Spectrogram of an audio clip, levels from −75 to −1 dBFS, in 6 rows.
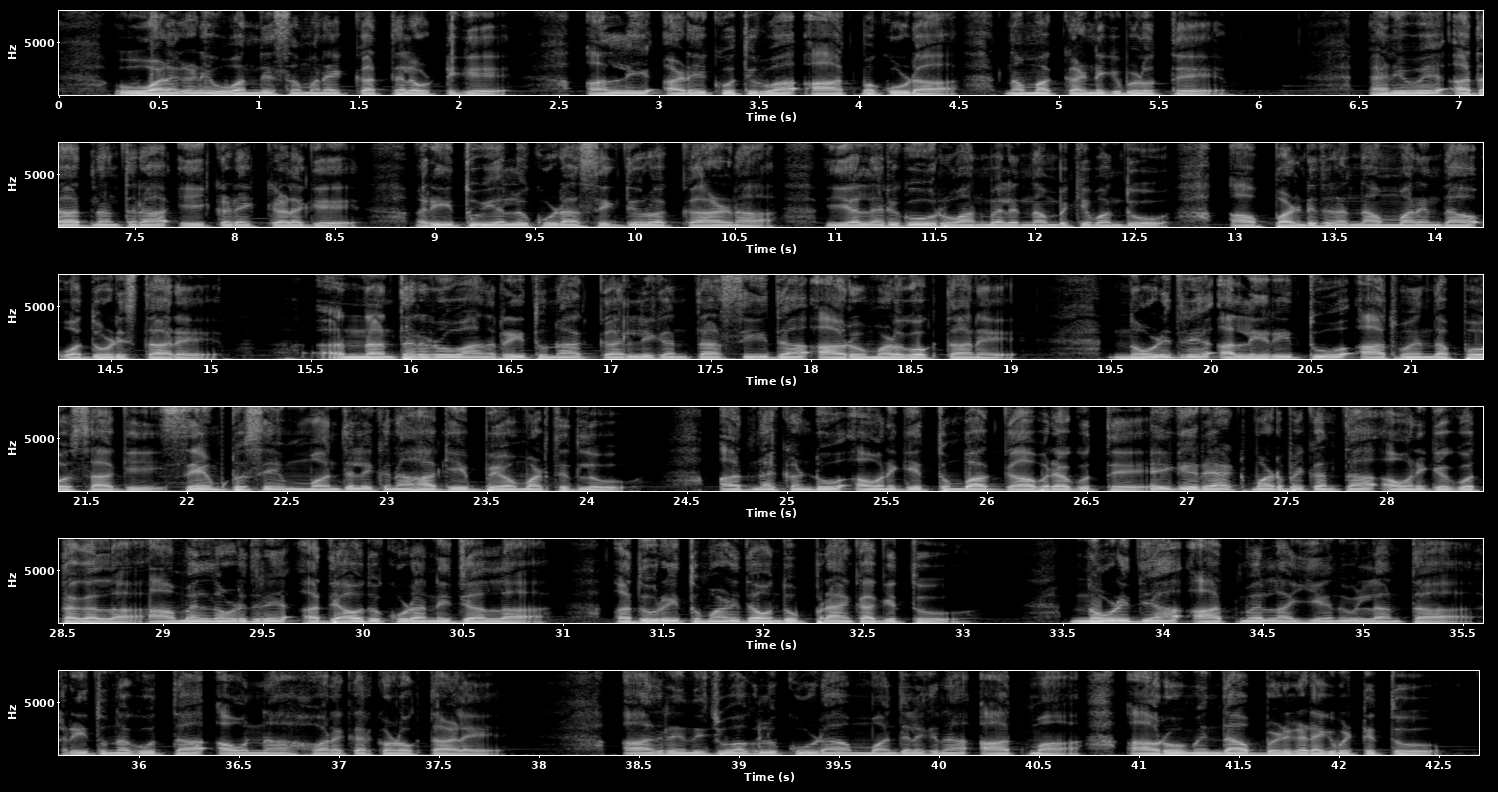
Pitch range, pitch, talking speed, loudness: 115-130 Hz, 120 Hz, 135 wpm, -20 LUFS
